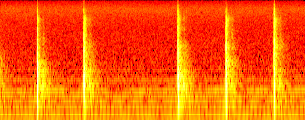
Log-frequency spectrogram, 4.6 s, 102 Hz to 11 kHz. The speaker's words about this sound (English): I will clap a 4-beat rhythm. I will only use quarter notes and quarter rests. Each rhythm will be clapped 2 times.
